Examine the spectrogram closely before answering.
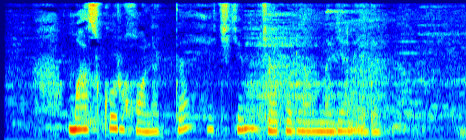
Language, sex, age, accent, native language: Uzbek, female, 19-29, Samarqand, Uzbek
